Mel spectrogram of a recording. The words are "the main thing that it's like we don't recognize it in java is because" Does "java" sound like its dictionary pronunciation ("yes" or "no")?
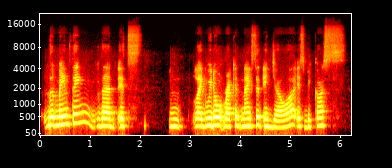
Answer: no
